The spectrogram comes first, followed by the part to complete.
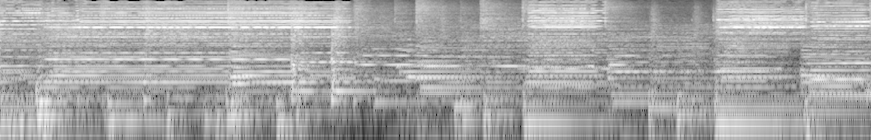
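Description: A jazz big band playing a slow piece, wind instruments holding long notes over a moving bass line.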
